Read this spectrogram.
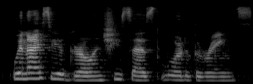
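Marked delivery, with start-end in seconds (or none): none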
